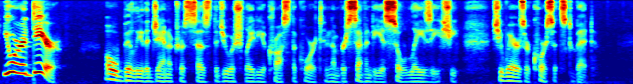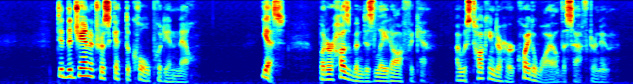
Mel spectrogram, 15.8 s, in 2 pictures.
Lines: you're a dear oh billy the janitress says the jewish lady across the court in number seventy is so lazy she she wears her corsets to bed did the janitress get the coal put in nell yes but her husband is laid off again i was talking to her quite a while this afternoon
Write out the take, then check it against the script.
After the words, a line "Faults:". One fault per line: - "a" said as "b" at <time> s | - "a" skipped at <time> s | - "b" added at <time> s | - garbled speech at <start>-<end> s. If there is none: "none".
you're a dear oh billy the janitress says the jewish lady across the court in number seventy is so lazy she she wears her corsets to bed did the janitress get the coal put in nell yes but her husband is laid off again i was talking to her quite a while this afternoon
Faults:
none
